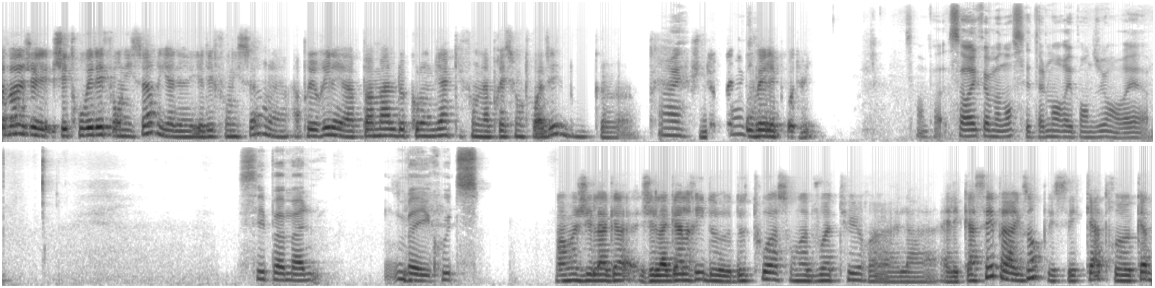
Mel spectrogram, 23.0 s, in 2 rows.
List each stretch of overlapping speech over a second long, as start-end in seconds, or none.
none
